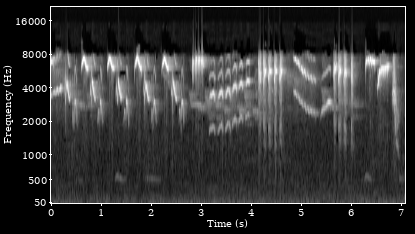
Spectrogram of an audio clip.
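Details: Loud fluting 'nyuling' song of a hill blue flycatcher, kept as a master recording for teaching other birds: a series of high chirped notes, then warbled trills, rattling bursts and long down-slurred whistles.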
